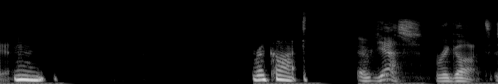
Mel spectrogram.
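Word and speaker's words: ricotta: Reott. So, you cut it off at the end. There's no a. You put a g in there for whatever reason. And that's what you say.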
